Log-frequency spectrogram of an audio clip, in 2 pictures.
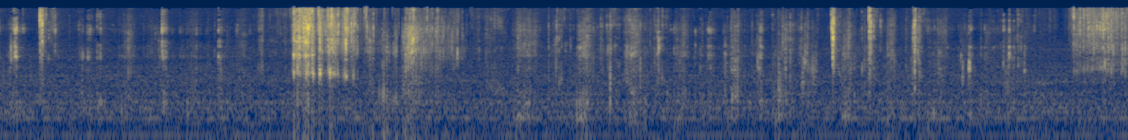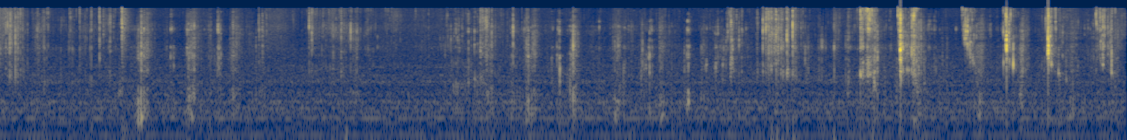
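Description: Biting and chewing crispy cheese-powdered fried chicken: crunches of the fried crust, loudest about three seconds in, with more bursts of crunching around eleven seconds in and near the end, and softer chewing between.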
